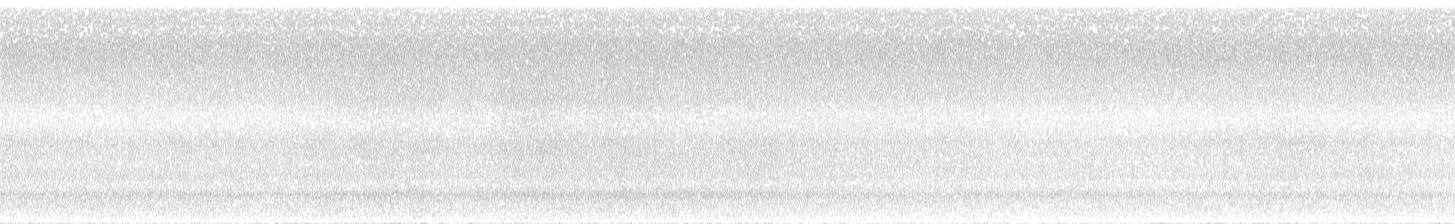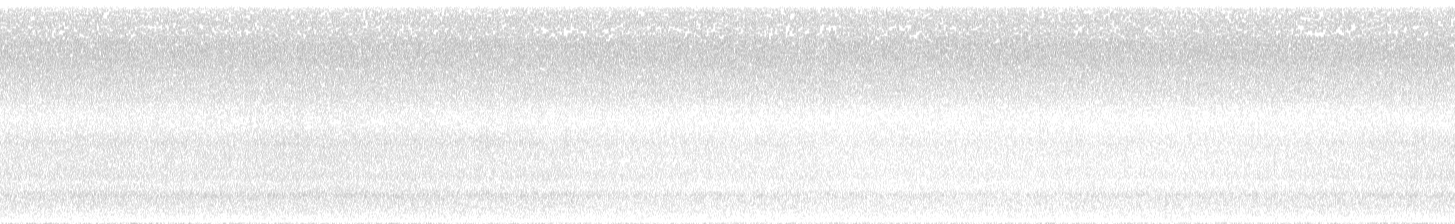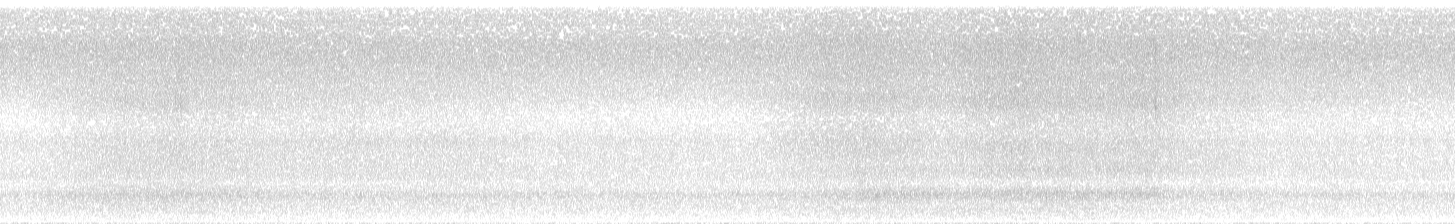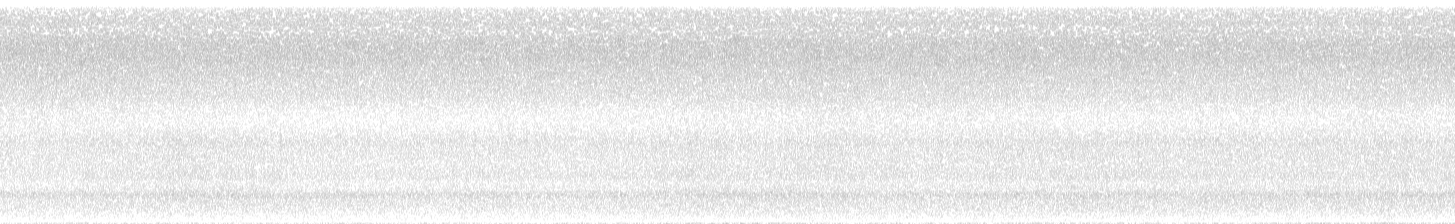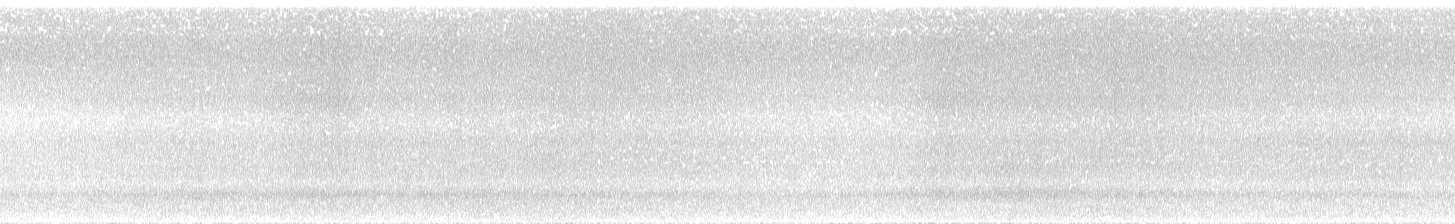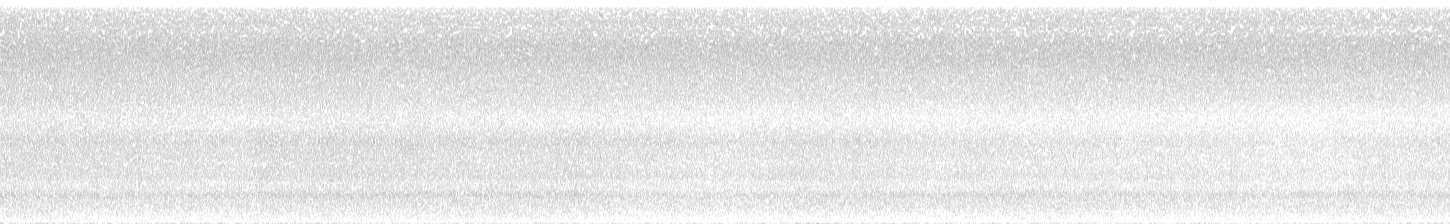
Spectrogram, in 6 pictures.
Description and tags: Forest, light wind through the leaves. This sample has been edited to reduce or eliminate all other sounds than what the sample name suggests.
field-recording, forest, light-wind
